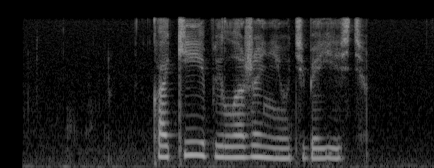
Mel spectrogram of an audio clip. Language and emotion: Russian, neutral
